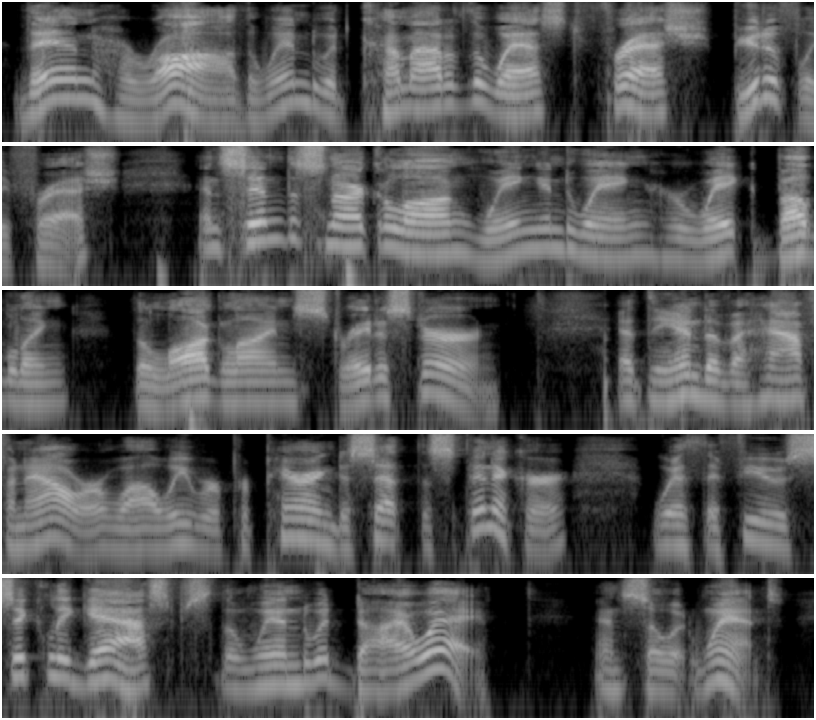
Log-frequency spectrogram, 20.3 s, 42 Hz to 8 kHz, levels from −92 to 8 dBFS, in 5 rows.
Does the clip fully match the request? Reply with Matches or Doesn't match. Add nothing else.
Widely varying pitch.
Doesn't match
